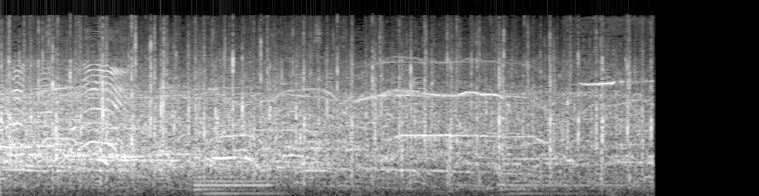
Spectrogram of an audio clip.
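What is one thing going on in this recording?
An acoustic guitar strums.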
